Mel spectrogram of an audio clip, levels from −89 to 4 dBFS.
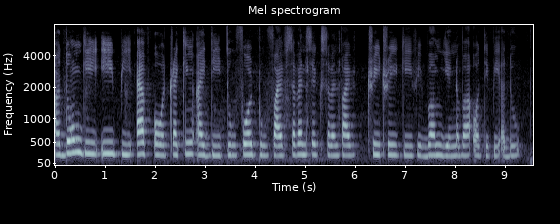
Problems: none marked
